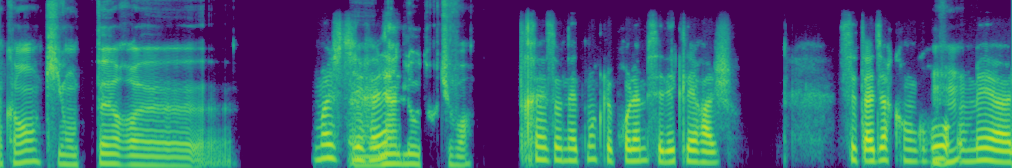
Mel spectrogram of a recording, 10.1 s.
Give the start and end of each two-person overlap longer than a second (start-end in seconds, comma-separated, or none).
none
